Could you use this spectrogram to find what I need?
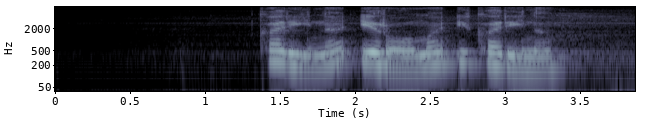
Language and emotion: Russian, neutral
